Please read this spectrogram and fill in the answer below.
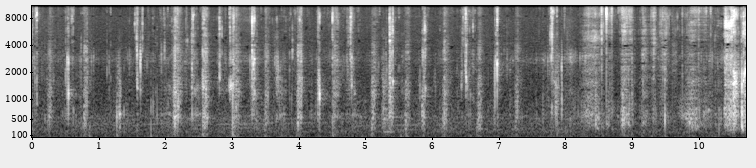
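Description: Close-miked eating: a steady run of sharp, irregular crunches and clicks from chewing crisp pickled chili pieces and whole shrimp, with a denser burst of crunching near the end as a whole shrimp is bitten into.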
